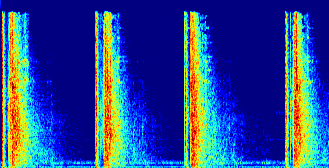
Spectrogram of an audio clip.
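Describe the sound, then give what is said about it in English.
Pistol gunfire: four sharp, loud shots spaced roughly a second apart, each one cracking sharply and then fading in a short decaying tail before the next. “Oh, so you fire the pistol many rounds in rapid succession.”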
